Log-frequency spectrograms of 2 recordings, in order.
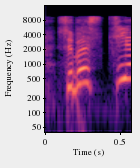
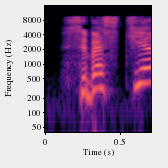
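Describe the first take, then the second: First: Much higher, louder second shriek of the name; yelling for the valet. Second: First call, high; yelling for the valet. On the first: Governess yelling for the valet a second time, higher and louder. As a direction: scream the name at its peak. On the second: Governess calling the valet as kittens escape, high call. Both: A narrator's reading. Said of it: "hurla mademoiselle Rottenmeier".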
